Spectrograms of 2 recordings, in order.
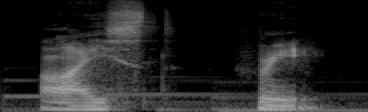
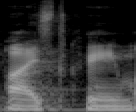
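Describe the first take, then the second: First: A d sound is pronounced before cream. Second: Said quickly with no d sound. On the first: "originally iced cream" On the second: "saying it quickly"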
